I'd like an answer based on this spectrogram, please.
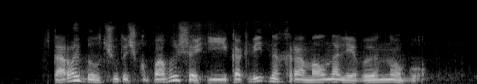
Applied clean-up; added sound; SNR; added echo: neural separator model SepFormer DNS4.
